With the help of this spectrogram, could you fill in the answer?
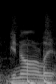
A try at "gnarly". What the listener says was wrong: Did you pronounce the G on gnarly? Did you pronounce the G on gnarly?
